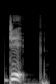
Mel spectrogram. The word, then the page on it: dip: anglais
